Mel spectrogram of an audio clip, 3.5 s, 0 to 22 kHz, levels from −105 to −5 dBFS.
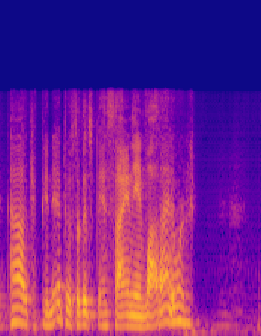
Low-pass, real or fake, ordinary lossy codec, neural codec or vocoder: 7.2 kHz; fake; none; codec, 16 kHz, 0.5 kbps, X-Codec, HuBERT features, trained on general audio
